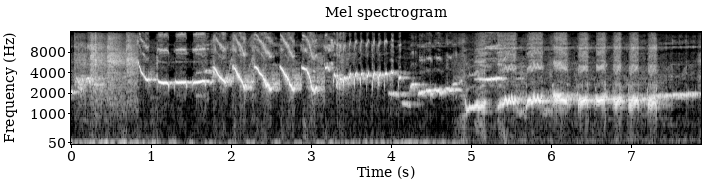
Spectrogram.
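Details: White-rumped shama song used as contest-preparation audio: high shrill opening, sharply falling whistled notes repeated in a series, then a long steady whistled note that slowly rises, with faint low hum underneath.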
